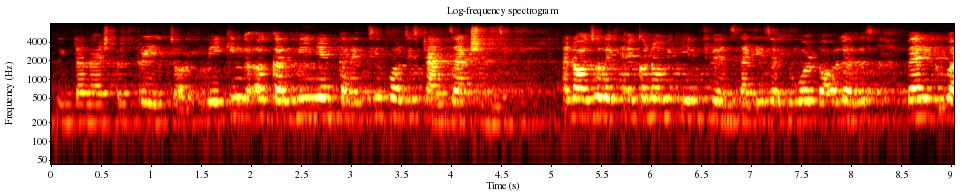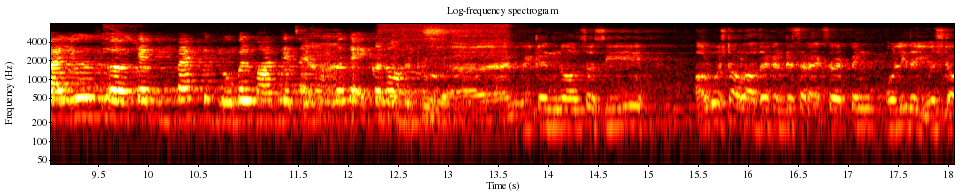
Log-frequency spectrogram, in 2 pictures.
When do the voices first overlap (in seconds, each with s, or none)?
11.5 s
